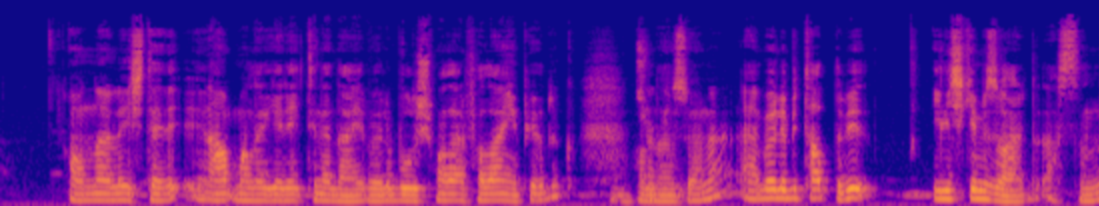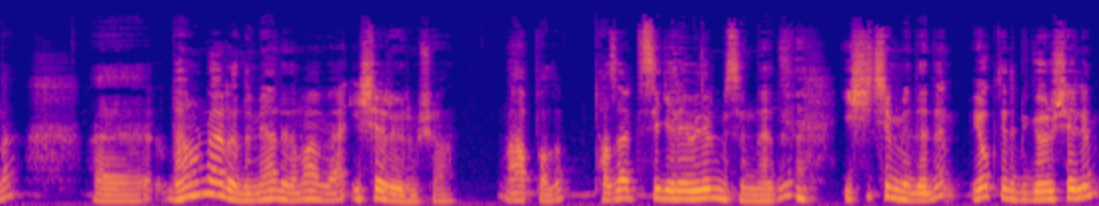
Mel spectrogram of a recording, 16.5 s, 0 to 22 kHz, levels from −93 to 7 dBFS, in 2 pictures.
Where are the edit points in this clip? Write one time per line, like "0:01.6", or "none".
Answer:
none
